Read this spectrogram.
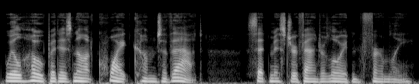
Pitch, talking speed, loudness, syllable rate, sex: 130 Hz, 215 wpm, -17 LUFS, 4.9 syllables/s, female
